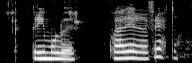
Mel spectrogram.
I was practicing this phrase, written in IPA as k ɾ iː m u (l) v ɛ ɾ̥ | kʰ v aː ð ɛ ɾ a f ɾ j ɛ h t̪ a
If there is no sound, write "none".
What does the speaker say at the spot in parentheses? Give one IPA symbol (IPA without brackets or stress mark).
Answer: l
